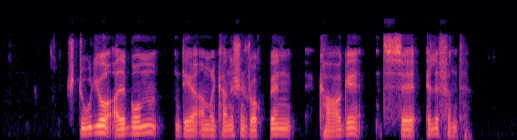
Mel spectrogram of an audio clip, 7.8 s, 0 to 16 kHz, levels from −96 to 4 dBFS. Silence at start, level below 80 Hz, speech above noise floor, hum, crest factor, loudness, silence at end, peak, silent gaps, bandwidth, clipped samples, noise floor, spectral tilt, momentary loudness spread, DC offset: 1 s; -52 dBFS; 57 dB; none; 22 dB; -25 LUFS; 0.75 s; -4 dBFS; none; 7.4 kHz; under 0.1%; -81 dBFS; -4.5 dB/octave; 13 LU; under 0.1%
